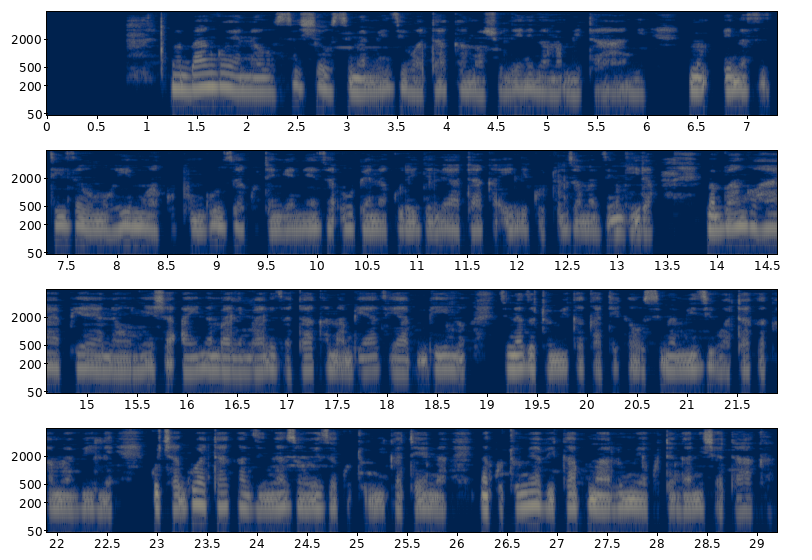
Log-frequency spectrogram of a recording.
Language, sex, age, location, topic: Swahili, female, 36-49, Kisii, education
